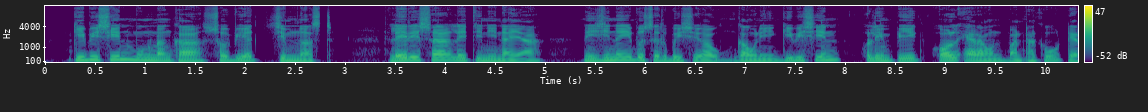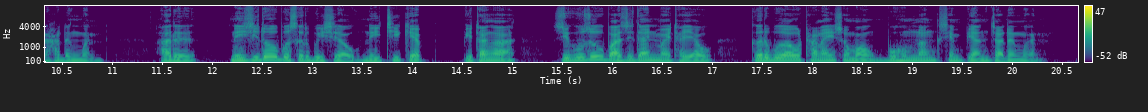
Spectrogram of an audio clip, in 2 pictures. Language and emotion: Bodo, neutral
